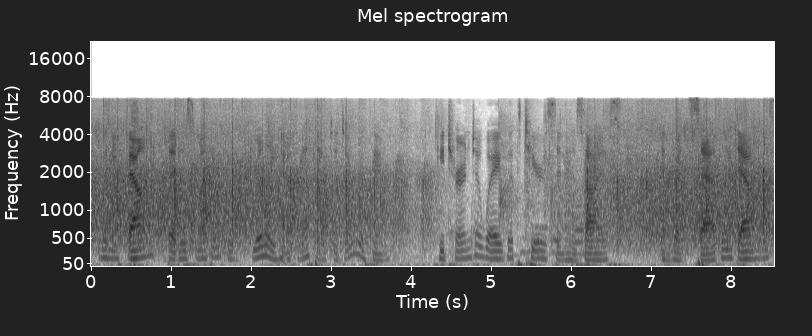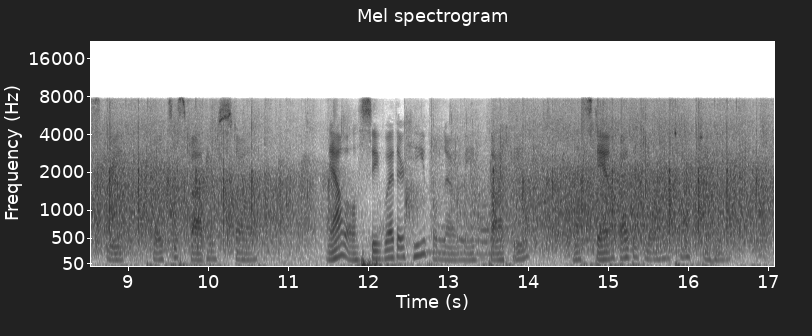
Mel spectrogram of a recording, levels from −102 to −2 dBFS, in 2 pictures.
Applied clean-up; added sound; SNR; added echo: none; Applause; -3 dB; none.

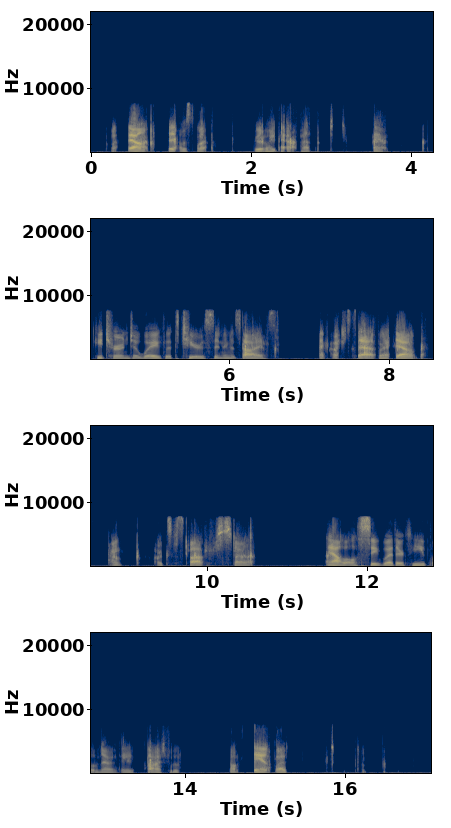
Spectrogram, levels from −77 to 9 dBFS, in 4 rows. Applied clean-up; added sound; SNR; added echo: neural diffusion model UNIVERSE++.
